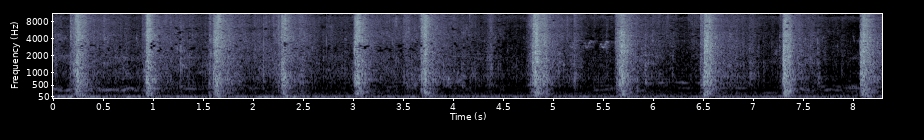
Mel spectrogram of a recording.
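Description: A hand-held blade chopping through weeds and undergrowth in a steady rhythm, about three strokes every two seconds, each a short sharp swish-and-hit.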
